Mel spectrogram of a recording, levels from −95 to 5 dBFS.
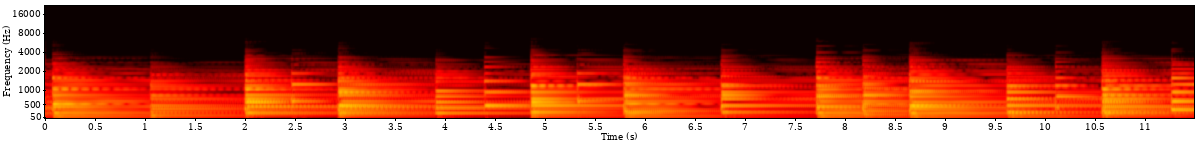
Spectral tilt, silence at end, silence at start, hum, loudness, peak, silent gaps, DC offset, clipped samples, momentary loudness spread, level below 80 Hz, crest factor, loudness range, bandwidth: -10 dB/octave; 0 s; 0 s; none; -35 LUFS; -18 dBFS; none; under 0.1%; under 0.1%; 10 LU; -70 dBFS; 16 dB; 1 LU; 4.9 kHz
